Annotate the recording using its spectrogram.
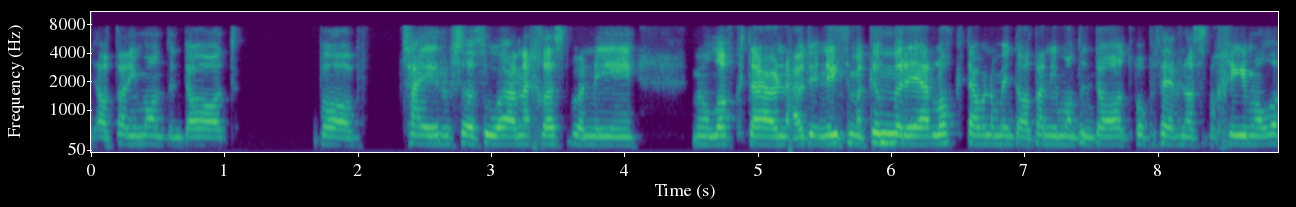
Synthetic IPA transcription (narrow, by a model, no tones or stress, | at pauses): dɔdanimɔndəndoːd̥ | b̥oːb̥ | tʰajɾʊsɔθuːanaχɔsb̥ɔni | mɛwnlˠɔkʰd̥awnadɨnːejθɔmaɡəmɾɨarlˠɔkʰd̥awnɔmɪ̃ndoːdanimoːndəndoːd̚b̥oːbθɛvnɔsbɔχiːmɛlˠ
